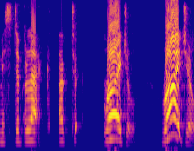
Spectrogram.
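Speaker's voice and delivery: loud, drawn-out call. Narrator voices a man calling to someone who doesn't register him; speaking louder. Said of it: "He spoke louder".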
